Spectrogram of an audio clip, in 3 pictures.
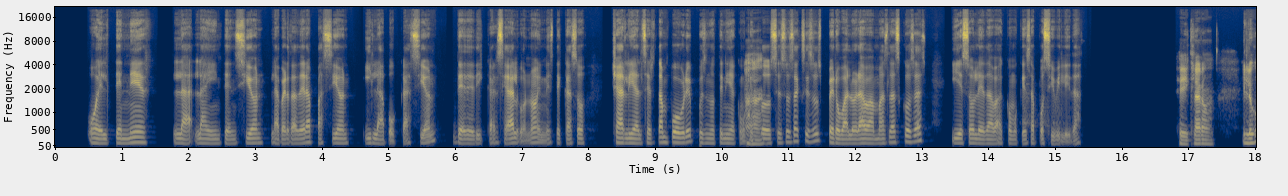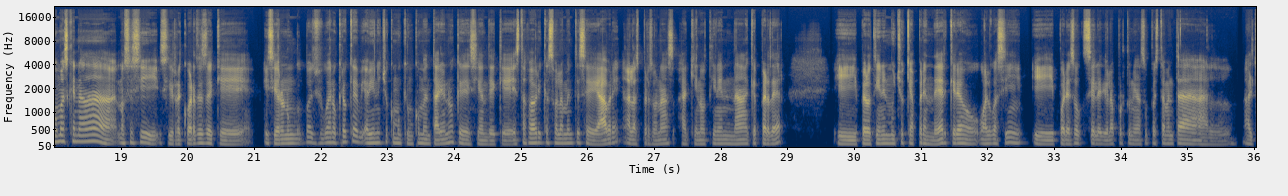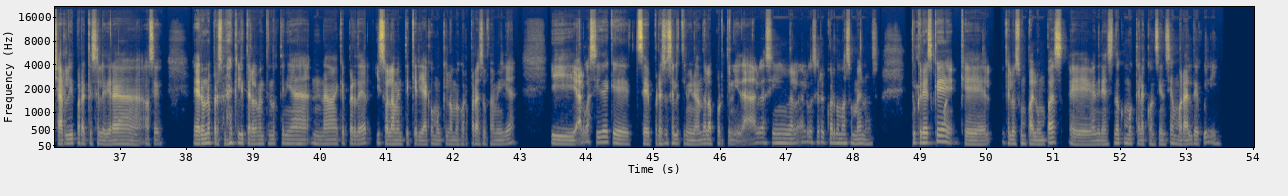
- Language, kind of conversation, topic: Spanish, podcast, ¿Qué película te marcó de joven y por qué?
- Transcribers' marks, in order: giggle; other background noise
